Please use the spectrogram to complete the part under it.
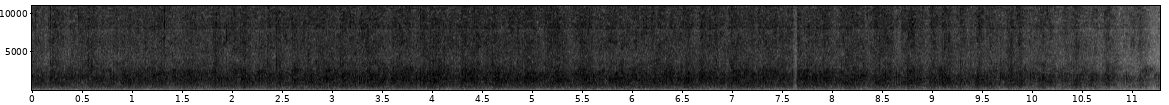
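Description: Sustained crowd applause following a political speech on democracy and voter intimidation, a dense, steady wash of clapping that holds for about ten seconds before starting to thin out at the end.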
